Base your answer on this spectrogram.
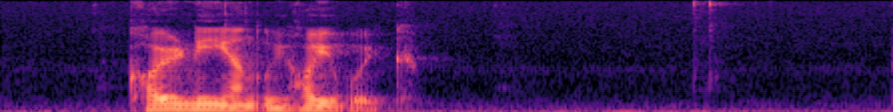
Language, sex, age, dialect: Faroese, male, 15-35, Norðuroyggjar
